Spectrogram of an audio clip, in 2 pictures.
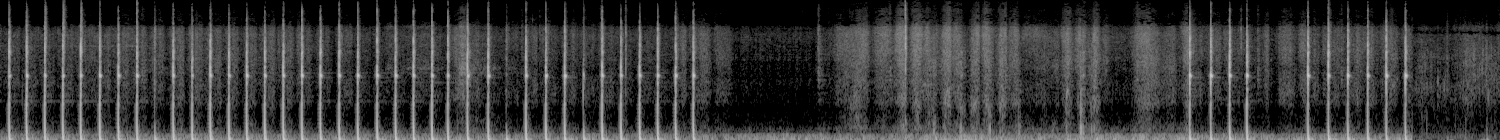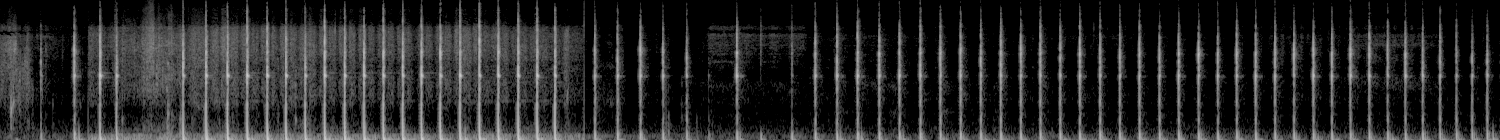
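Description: Knife chopping raw meat on a wooden log block, mincing it with quick, even strokes of about four a second, broken by a few short pauses. In the last third the chops go on quieter and thinner.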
